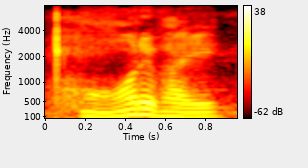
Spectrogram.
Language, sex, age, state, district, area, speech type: Odia, male, 18-30, Odisha, Nabarangpur, urban, spontaneous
